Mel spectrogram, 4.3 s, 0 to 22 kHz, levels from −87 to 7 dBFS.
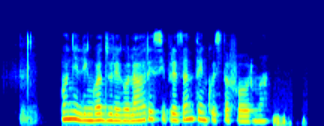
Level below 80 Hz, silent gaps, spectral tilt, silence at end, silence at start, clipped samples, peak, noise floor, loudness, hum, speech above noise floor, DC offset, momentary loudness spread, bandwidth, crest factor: -62 dBFS; none; -6.5 dB/octave; 0.5 s; 0.3 s; under 0.1%; -6 dBFS; -50 dBFS; -22 LUFS; none; 29 dB; under 0.1%; 19 LU; 8 kHz; 16 dB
